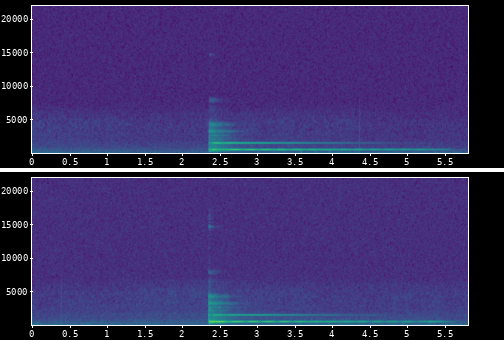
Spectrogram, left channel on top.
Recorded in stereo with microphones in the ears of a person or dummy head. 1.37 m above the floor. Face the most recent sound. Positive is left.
turn(degrees=-65)  # may be behind; listen again after turning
